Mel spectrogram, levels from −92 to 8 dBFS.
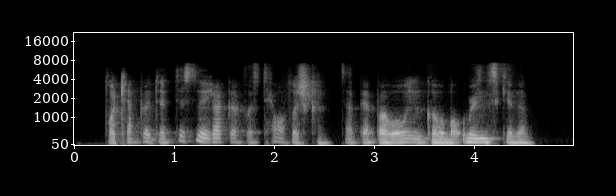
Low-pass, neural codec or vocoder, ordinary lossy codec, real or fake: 7.2 kHz; codec, 16 kHz, 0.5 kbps, X-Codec, HuBERT features, trained on balanced general audio; MP3, 96 kbps; fake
